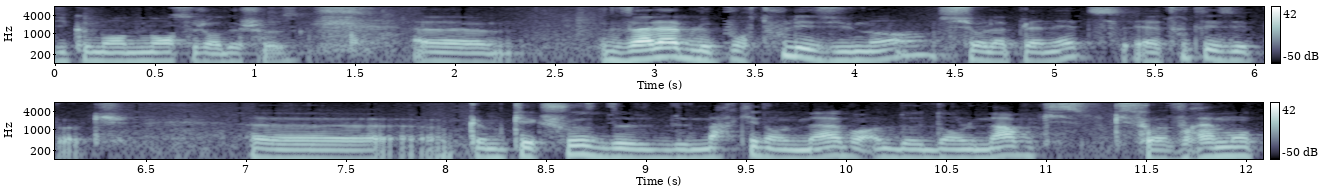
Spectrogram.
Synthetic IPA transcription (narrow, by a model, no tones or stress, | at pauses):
d̪ikɔmɑ̃d̪mɑ̃səʒɑ̃ʁd̪əʃo̰zø | valabləpuʁt̪ʰulezymɛ̃syʁlaplanɛt̪ḛat̪ut̪lezepɔ̰k | ø | kɔmkʲɛlkə̥ʃozd̪əd̪əmaʁkʲed̪ɑ̃ləmabʁd̪d̪ɑ̃ləmaʁbʁəkʲi̥skʲi̥swavʁɛmɑ̃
